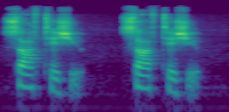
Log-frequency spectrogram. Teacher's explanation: two words but when we say it fast we don't say soft to tissue we say soft tissue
